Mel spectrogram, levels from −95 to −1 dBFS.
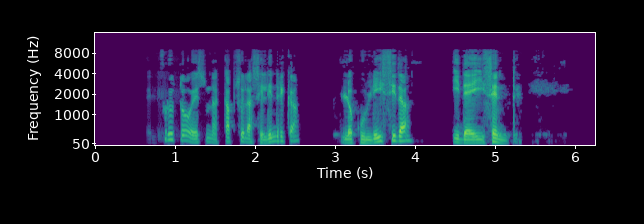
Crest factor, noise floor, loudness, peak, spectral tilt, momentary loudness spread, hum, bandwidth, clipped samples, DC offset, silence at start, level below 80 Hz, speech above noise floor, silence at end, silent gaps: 24 dB; -65 dBFS; -27 LUFS; -6 dBFS; -4.5 dB/octave; 20 LU; none; 9.4 kHz; under 0.1%; under 0.1%; 0.85 s; -62 dBFS; 38 dB; 0.9 s; none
